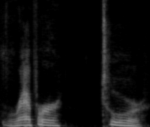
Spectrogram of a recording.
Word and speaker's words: rapporteur: until Pete called and told me how to say it and then repeated. So I got it right, and it's rapporteur. Rapporteur.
